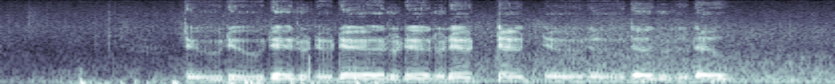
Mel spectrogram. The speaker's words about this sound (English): Oh, I heard the storm. Must be ….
